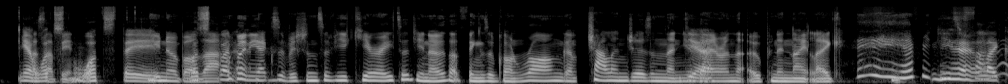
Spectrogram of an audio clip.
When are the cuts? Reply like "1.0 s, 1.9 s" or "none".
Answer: 2.2 s, 5.7 s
